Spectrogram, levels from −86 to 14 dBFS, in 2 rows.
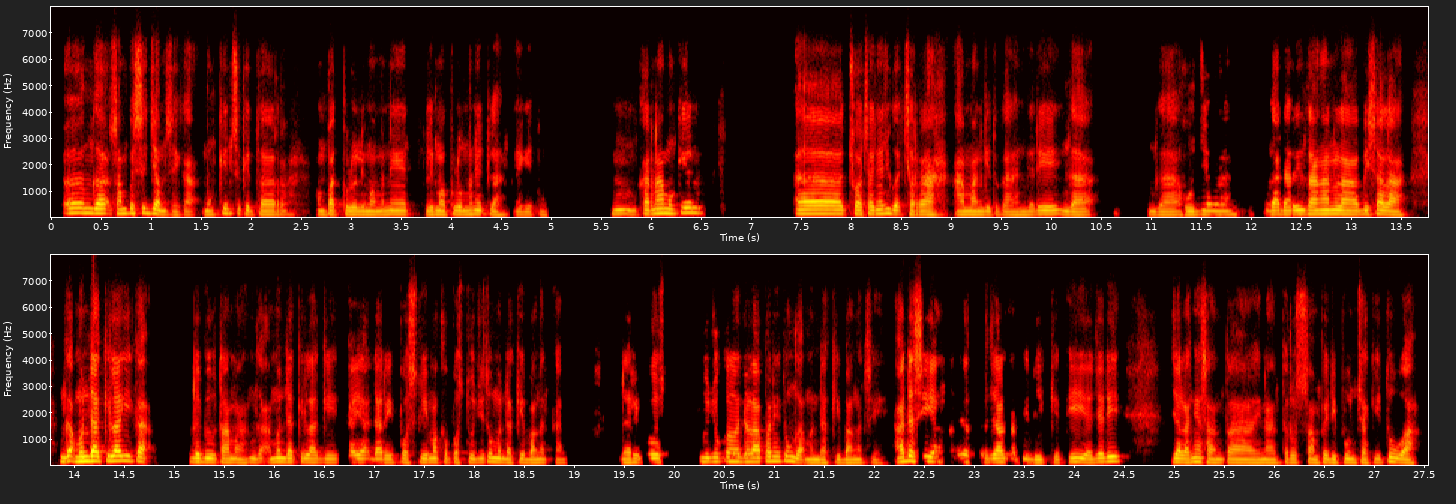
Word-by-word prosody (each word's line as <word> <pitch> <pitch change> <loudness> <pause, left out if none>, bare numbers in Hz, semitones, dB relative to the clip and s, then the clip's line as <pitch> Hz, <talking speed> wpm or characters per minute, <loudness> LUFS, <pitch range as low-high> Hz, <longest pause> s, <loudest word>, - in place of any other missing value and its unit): Enggak 175 -3 +3
sampai 165 +2 0
sejam 165 -5 +2
sih, 115 - -8
Kak. 115 0 -10
Mungkin 130 +6 -4
sekitar 125 -3 -2 0.4
45 130 -1 -1
menit, 135 +2 -2
50 130 +1 -1
menit 140 +1 -2
lah, 115 -2 -5
kayak 115 -2 -9
gitu. - - -16 0.7
Mhm, 145 0 -1
karena 150 +3 +2
mungkin, 180 +4 +1 1.1
eee, 150 -1 +6
cuacanya 145 +1 +1
juga 145 -3 +1
cerah, 125 -2 -1
aman, 125 0 0
gitu 125 0 -5
kan. 115 -1 -5
Jadi 135 +3 -3 0.2
enggak 115 -2 -1 0.6
enggak 115 -1 -4
hujan, 125 0 -2 0.4
enggak 140 - +2
ada 135 - +2
rintangan 145 0 +4
lah, 135 -1 +4
bisalah. 135 -4 +2 0.4
Enggak 165 +4 +5
mendaki 180 +1 +9
lagi, 185 0 +7
Kak, 170 -2 +2 0.5
lebih 140 -1 +4
utama, 130 -2 -1
nggak 140 +1 -4
mendaki 145 0 +1
lagi, 130 -1 -2 0.2
kayak 135 0 -1
dari 130 0 0
pos 130 -2 -4
5 140 +1 +1
ke 140 - -9
pos 125 -2 -6
7 135 0 -3
itu - - 0
mendaki 130 0 -2
banget 120 +1 -2
kan. 115 - -9 0.6
Dari 125 +1 -1
pos 145 -1 +1 0.4
7 150 +1 0
ke 165 - -1
8 150 +3 +3
itu - - +2
nggak 135 -5 +1
mendaki 115 +1 -2
banget 115 0 -2
sih. 110 -1 -11 0.2
Ada 170 +5 +5
sih 175 - 0
yang - - -9
terjal-terjal, 140 0 -1
tapi - - -9
dikit. 120 0 -5
Iya, 145 -3 +3
jadi 170 +4 +5 0.6
jalannya 140 +2 +3
santai, 120 -2 -1
nah, 115 - -1
terus 130 0 -5
sampai 125 +2 -2
di - - 0
puncak 125 -3 -2
itu, 125 +6 -2
wah! 115 - 0
135 Hz, 175 wpm, -24 LUFS, 125-145 Hz, 1.1 s, mendaki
